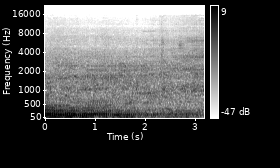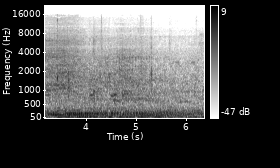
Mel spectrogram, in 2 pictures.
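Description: A motor vehicle's engine hum, loudest at first and fading away over the first two seconds as it passes, leaving general street background noise.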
